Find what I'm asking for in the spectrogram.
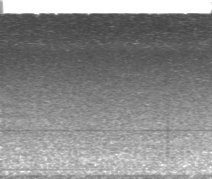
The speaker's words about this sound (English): A high-pressure pump in a nearby shipping container kicks on, and Nakaya's sculpture hisses to life.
